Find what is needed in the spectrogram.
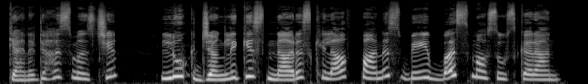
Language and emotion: Kashmiri, fearful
